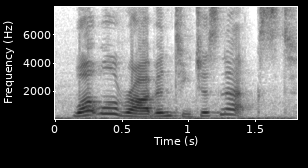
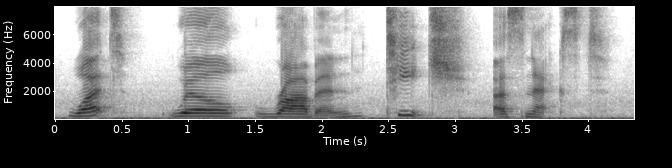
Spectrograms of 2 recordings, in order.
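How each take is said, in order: First: It is said quickly and smoothly. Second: It is said slowly and carefully.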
